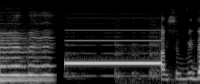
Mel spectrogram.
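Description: A Turkish pop song stops abruptly about half a second in. Then comes a loud, steady electronic bleep about a second long, edited in as a sound effect, and a woman starts speaking near the end.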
